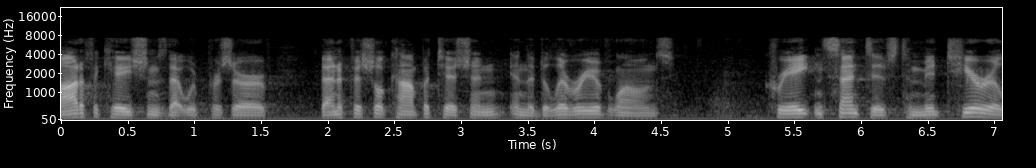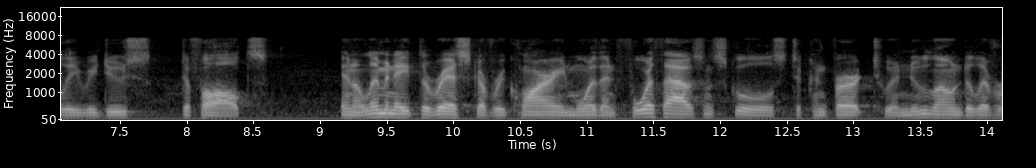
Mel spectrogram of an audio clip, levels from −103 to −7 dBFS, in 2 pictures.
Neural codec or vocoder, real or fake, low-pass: none; real; 7.2 kHz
